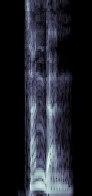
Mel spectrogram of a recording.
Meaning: dative plural of Zander
- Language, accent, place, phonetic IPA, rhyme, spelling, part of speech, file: German, Germany, Berlin, [ˈt͡sandɐn], -andɐn, Zandern, noun, De-Zandern.ogg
